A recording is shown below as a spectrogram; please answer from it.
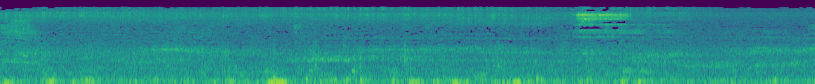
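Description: A small kiddie ride train rolling past on its track, with low, irregular rumbling and knocking under a babble of voices.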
